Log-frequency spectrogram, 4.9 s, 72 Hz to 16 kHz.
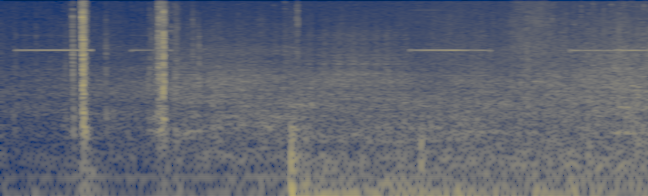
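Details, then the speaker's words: Toyota Corolla 1.8L after a crank-no-start was fixed by replacing the fuel pump assembly: two short pump buzzes with key clicks, then the engine catches and settles into a steady idle with 50 psi fuel pressure; starts normally. "so right there as you can hear the engine started the engine is running so right now our fuel pressure is 50 psi"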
